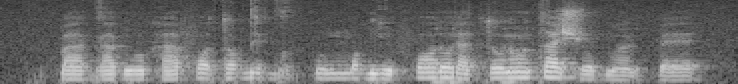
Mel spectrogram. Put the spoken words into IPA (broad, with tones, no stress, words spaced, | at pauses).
k͡pa˨ɡa˧ ɡɔ̃˨ha˨˦fɔ˧tɔ˦ ɡɛ˧ɡo˨k͡pu˧ mɔ˦ɡĩ˧ fɔ˦ɾo˦˨ɾa˧ to˦ɾɔ̃˦ta˦˨ ʃo˧bã˨ k͡pɛ˧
